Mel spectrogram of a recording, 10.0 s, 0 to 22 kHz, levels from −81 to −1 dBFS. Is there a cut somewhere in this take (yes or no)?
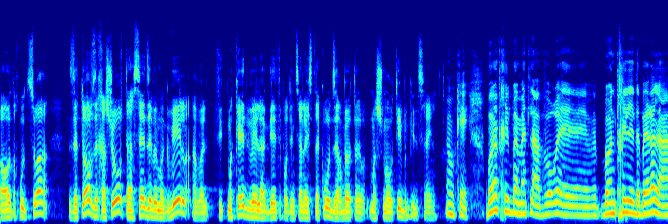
yes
